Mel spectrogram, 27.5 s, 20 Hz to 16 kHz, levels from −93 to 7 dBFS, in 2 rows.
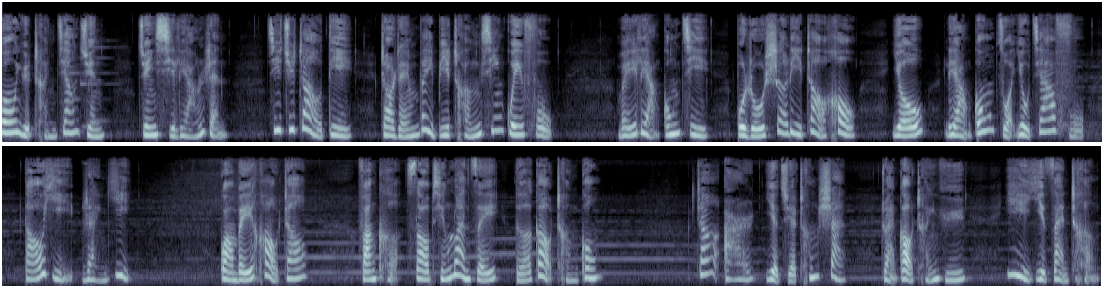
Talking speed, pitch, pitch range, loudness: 155 characters per minute, 225 Hz, 200-270 Hz, -22 LUFS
